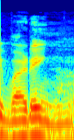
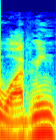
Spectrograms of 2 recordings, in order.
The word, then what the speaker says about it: Warring: नहीं नहीं आपने तो अच्छा प्रोनाउंस कर दिया कि वर्डिंग अदरवाइज कई तो वार्निंग कह देते हैं मेरे को। वार्निंग कहते हैं।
